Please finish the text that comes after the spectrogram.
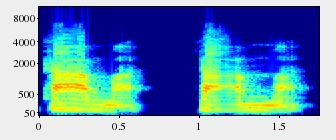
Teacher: Mas isso acontece com certeza, por exemplo, no espanhol e no italiano, em que um italiano leria isso aqui como cama, cama, porque a vogal oral ela vai ser toda produzida e a nasalização só vai ocorrer na consoante, não na vogal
